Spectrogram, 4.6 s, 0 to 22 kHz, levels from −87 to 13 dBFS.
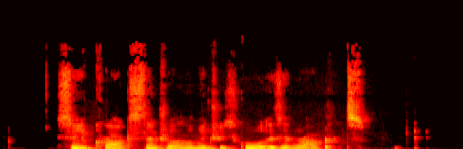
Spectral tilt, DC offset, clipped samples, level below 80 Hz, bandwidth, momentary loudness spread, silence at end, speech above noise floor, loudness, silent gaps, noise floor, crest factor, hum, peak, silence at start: -5 dB/octave; under 0.1%; under 0.1%; -60 dBFS; 16 kHz; 5 LU; 0.45 s; 35 dB; -24 LUFS; none; -58 dBFS; 18 dB; none; -8 dBFS; 0.6 s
